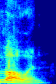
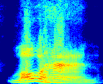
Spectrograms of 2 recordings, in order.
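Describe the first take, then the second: First: The H sound is left out. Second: The H sound is clearly pronounced. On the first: "it's like a silent H" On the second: "I'm hearing everybody Lohan"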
